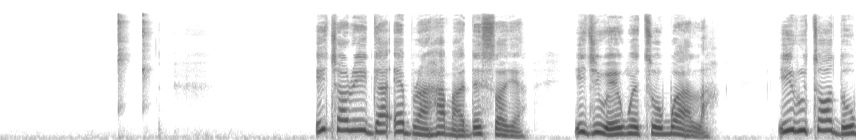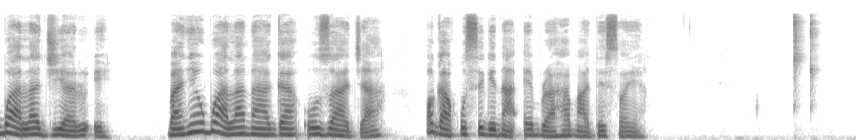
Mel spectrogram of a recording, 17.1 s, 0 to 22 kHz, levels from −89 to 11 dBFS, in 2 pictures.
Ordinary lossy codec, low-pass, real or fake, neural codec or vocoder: none; 14.4 kHz; fake; vocoder, 44.1 kHz, 128 mel bands every 256 samples, BigVGAN v2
